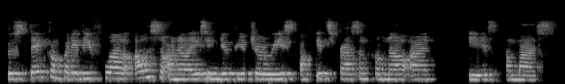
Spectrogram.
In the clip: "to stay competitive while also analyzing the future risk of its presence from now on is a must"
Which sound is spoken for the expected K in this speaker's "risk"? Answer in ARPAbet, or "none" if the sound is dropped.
none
